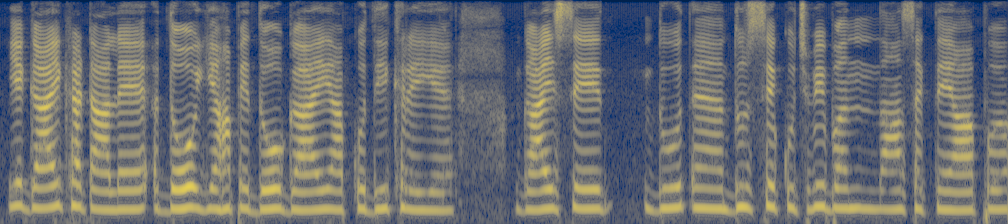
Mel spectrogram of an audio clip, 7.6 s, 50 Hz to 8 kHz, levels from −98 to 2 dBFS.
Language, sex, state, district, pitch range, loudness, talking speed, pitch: Hindi, female, Bihar, Patna, 245-265 Hz, -17 LUFS, 200 wpm, 255 Hz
